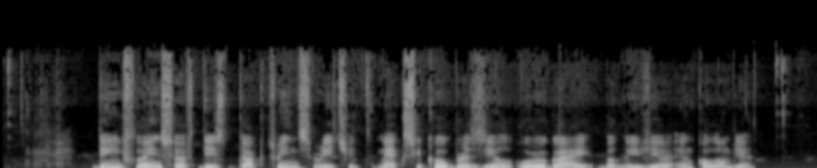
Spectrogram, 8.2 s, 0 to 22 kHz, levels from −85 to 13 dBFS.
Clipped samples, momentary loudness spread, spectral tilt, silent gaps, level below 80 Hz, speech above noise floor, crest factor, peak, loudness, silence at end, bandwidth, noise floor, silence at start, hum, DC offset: under 0.1%; 7 LU; -5.5 dB/octave; none; -56 dBFS; 28 dB; 18 dB; -2 dBFS; -19 LUFS; 0.35 s; 16 kHz; -47 dBFS; 0.55 s; none; under 0.1%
